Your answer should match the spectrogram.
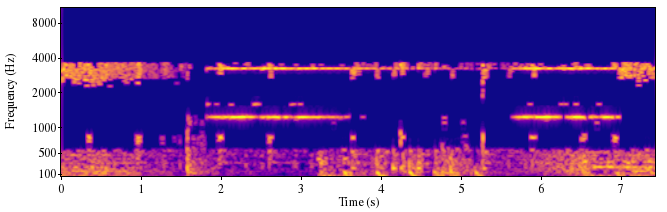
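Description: An unanswered telephone rings with a thin electronic tone in two long stretches, separated by a pause and layered over other ongoing background sound.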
